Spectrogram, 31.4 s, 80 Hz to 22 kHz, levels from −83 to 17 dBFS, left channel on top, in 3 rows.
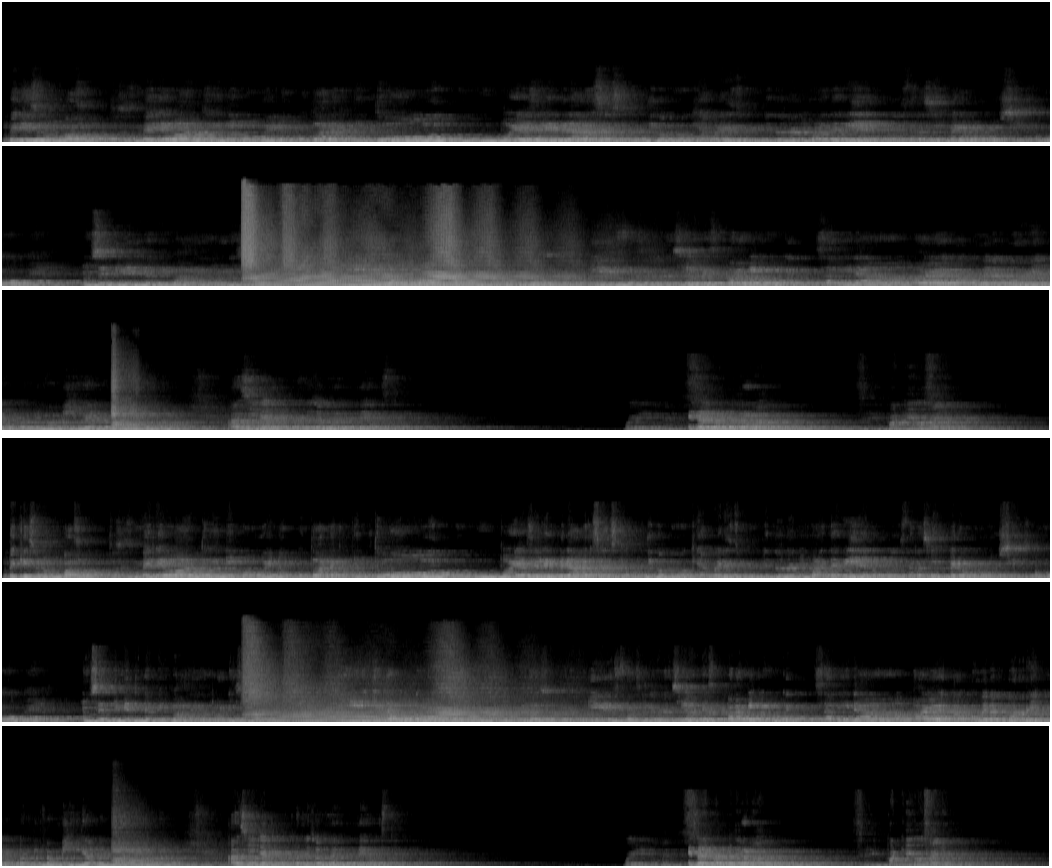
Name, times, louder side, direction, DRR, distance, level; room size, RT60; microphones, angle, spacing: voice 1, 0.0-10.9 11.3-13.1 13.4-22.7 22.9-24.8 27.8-28.5, equal, 90° right, -4 dB, 2.1 m, -32 dB
sound 1, 12.9-17.3 22.0-22.4, left 4 dB, 60° left, 0.8 m, -35 dB
voice 2, 27.2-29.0 29.6-30.4, right 1 dB, 70° right, -4 dB, 1.9 m, -42 dB
13.0 x 5.8 x 5.4 m, 2.7 s
head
